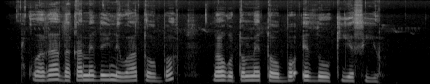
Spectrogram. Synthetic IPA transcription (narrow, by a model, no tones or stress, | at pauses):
kwaɣaðakamɛðeinewatɔbɔ | nɔɣotomɛtɔbɔʔeðoːkiɛfio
